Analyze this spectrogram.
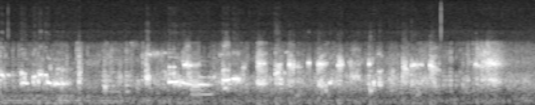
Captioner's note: radio crackling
